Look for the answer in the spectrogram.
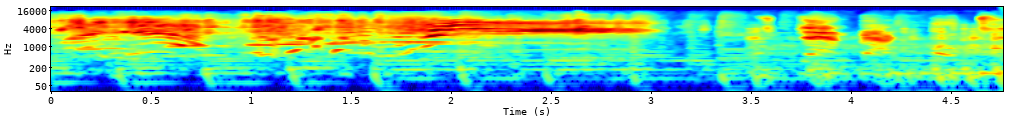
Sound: giggles and whoops

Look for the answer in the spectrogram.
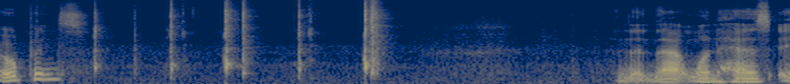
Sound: metal clicking

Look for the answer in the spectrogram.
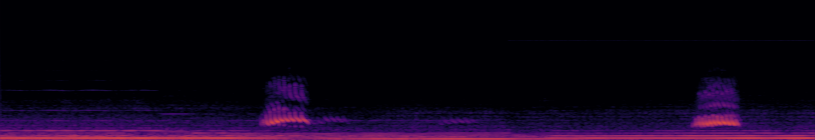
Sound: bird chirps

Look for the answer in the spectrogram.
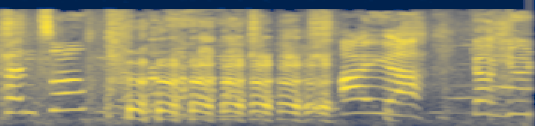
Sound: everyone laughing

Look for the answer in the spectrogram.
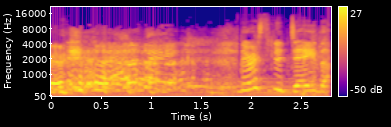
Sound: laughing

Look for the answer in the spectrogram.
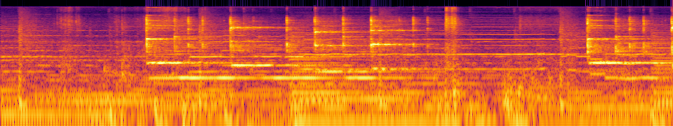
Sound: phone chimes

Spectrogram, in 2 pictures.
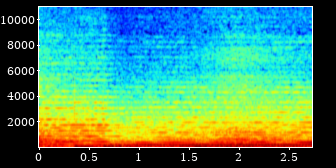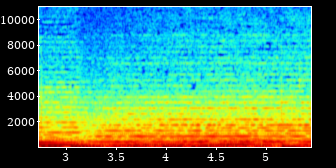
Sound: footsteps

